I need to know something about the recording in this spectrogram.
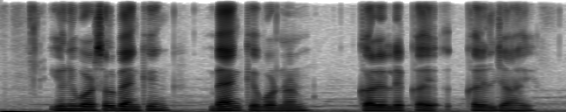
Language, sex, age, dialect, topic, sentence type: Magahi, male, 31-35, Southern, banking, statement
